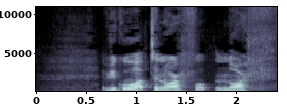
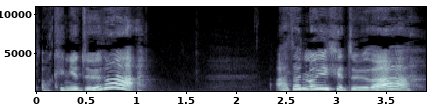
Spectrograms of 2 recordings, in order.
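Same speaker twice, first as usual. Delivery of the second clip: surprised; 6 semitones higher, 5 dB louder than usual. Real, not acted. Discovering a stream feature.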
